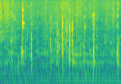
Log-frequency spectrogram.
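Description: A man chewing a mouthful of chicken and flatbread close to the microphone: scattered small wet clicks and smacks over a steady low hum.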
